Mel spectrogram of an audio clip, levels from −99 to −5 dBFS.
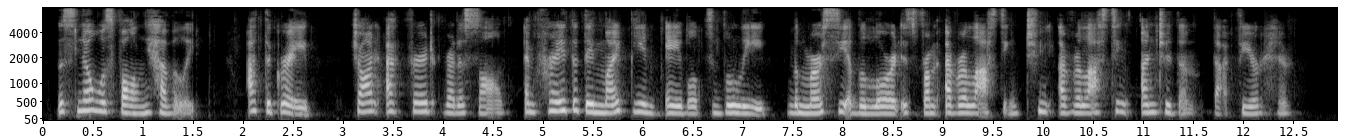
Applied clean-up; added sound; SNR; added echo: neural mask model DeepFilterNet 3.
